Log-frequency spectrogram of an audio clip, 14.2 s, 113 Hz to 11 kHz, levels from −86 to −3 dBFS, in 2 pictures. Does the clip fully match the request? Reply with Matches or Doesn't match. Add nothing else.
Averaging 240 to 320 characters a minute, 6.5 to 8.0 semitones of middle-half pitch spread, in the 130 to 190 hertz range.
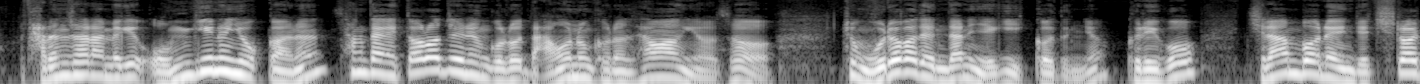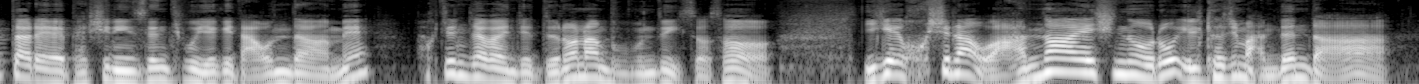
Doesn't match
